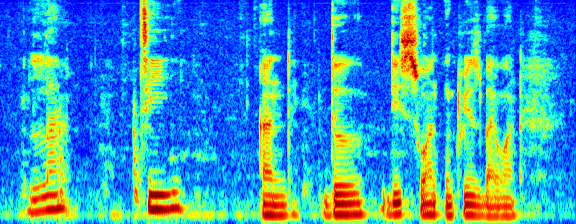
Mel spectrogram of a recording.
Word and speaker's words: do: it is not d or it is called do it is pronounced as do after this do there is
